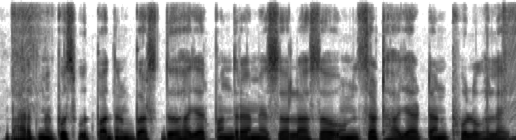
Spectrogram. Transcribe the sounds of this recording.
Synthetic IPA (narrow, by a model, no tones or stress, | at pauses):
bʱa̰ːɾət̪mepusbʊt̪̚pa̰d̪ənbəɾsd̪oɦəd͡ʒaːɾpə̃nd̪ɾamesɔlasɔʔunsəʈʰɦəd͡ʒaːɾʈənpʰolɡʱələ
